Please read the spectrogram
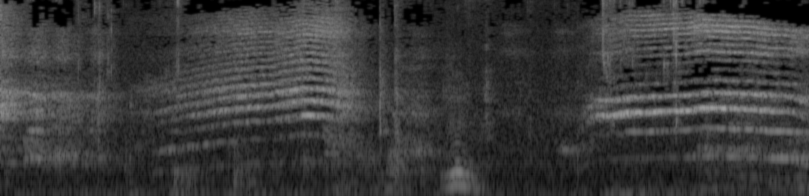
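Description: A domestic cat meowing twice: two long, drawn-out calls a couple of seconds apart, the first rising in pitch.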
